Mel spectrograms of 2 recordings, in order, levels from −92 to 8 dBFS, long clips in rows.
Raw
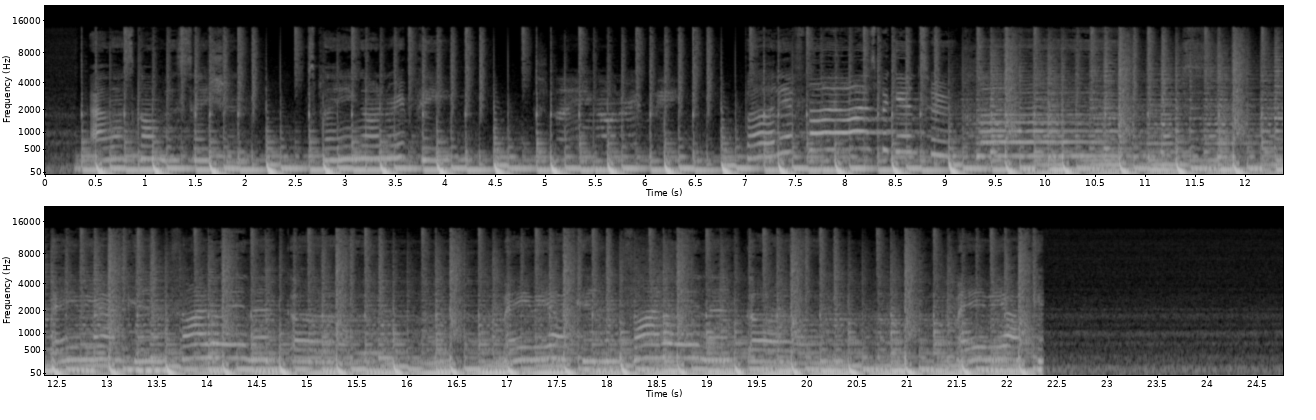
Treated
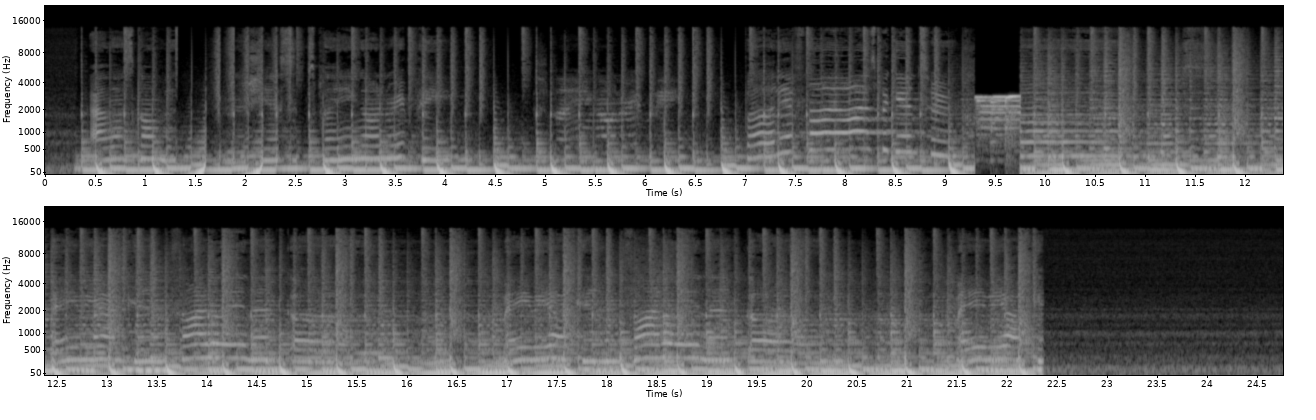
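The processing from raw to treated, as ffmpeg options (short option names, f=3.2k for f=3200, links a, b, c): -filter_complex "[0:a]asettb=1/sr,asplit=3[a][b][c];[a]atrim=end=9.294[d];[b]atrim=start=9.29:end=9.75,asetpts=PTS-STARTPTS,afade=t=in:d=0.004:c=qsin,afade=t=out:st=0.456:d=0.004:c=qsin,lowpass=f=2.5k:t=q:w=0.5098,lowpass=f=2.5k:t=q:w=0.6013,lowpass=f=2.5k:t=q:w=0.9,lowpass=f=2.5k:t=q:w=2.563,afreqshift=-2900[e];[c]atrim=start=9.746[f];[d][e]acrossfade=d=0.004:c1=hsin:c2=qsin[g];[g][f]acrossfade=d=0.004:c1=qsin:c2=hsin,asplit=3[h][i][j];[h]atrim=end=1.302[k];[i]atrim=start=1.298:end=2.512,asetpts=PTS-STARTPTS,areverse[l];[j]atrim=start=2.508[m];[k][l]acrossfade=d=0.004:c1=hsin:c2=hsin[n];[n][m]acrossfade=d=0.004:c1=hsin:c2=hsin"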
